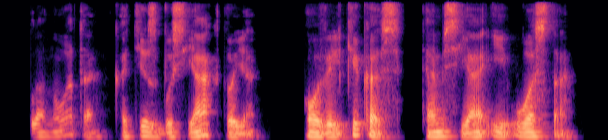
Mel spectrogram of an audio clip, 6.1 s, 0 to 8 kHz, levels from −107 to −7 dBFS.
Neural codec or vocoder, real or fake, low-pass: none; real; 7.2 kHz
